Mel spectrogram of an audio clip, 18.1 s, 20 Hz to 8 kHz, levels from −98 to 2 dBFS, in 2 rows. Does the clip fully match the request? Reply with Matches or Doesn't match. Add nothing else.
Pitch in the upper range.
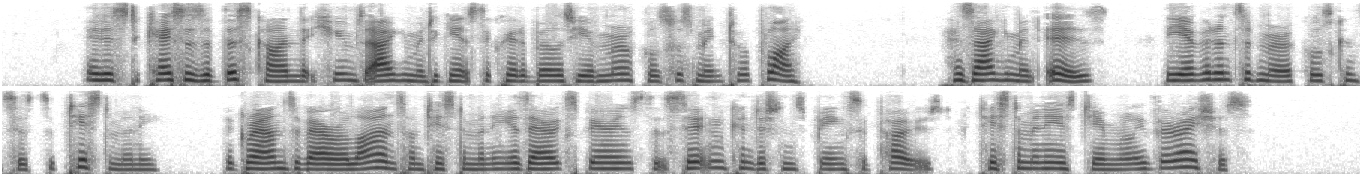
Matches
